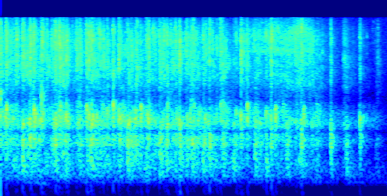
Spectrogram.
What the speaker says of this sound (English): So a quick round of applause for Mark,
